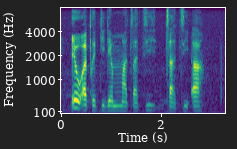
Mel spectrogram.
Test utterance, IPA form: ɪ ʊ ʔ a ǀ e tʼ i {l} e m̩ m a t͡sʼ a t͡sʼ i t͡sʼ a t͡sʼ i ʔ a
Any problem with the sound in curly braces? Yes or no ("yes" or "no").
no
